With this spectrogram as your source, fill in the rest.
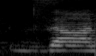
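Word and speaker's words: Zahn: the chat one day it's like Zan is pronounced like thraw yeah yeah that is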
